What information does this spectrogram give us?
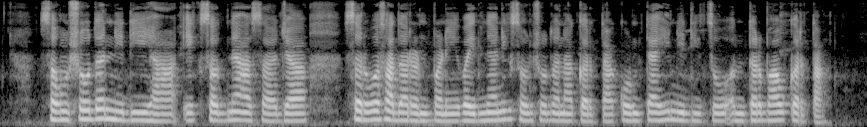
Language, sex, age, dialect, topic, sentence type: Marathi, female, 25-30, Southern Konkan, banking, statement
